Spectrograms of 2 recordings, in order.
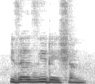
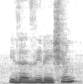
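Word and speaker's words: exaggeration: इजिरेशन। मैं इसकी स्पेलिंग आपको बता देती हूं। ई एक्स A double ji ई आर ए टी आई ओ एन इजिरेशन no shell death break Dau वंडरेस्ट in shade.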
